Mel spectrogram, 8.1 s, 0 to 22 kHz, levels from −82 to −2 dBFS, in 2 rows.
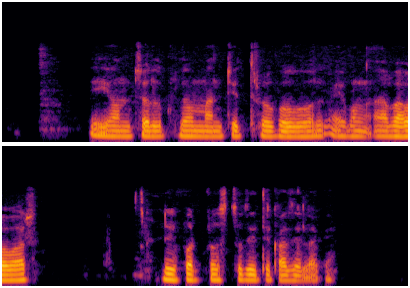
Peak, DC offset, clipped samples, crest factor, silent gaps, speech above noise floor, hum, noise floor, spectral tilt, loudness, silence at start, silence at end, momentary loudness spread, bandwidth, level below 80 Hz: -4 dBFS; under 0.1%; under 0.1%; 18 dB; none; 61 dB; none; -82 dBFS; -7 dB/octave; -22 LUFS; 0.9 s; 0.75 s; 11 LU; 7.6 kHz; -58 dBFS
